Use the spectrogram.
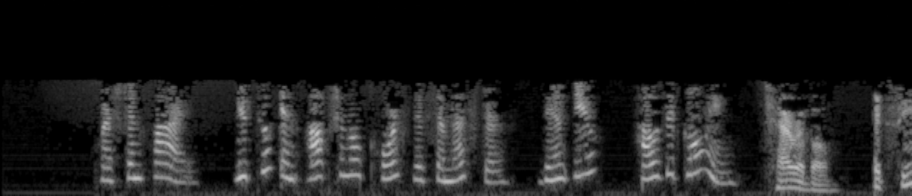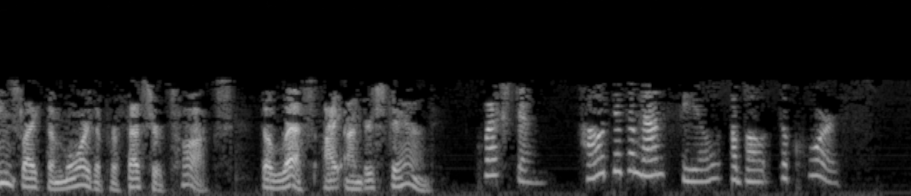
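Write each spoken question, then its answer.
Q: How did the man feel about the course?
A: He finds it terrible and hard to understand.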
